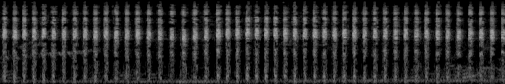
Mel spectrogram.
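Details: Collared kingfisher in an emotional, nonstop calling bout, used for songbird tutoring: a harsh, scratchy series of quick identical notes, about three per second, continuing evenly without pause.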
